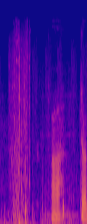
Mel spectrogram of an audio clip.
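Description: A young man speaks briefly and calmly into a close microphone.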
